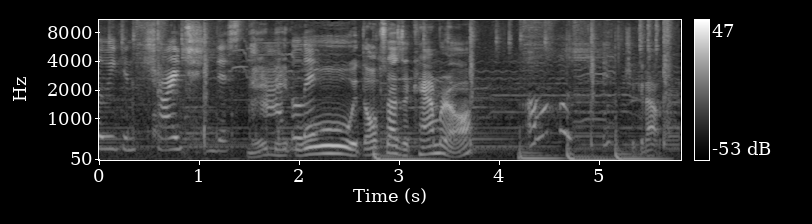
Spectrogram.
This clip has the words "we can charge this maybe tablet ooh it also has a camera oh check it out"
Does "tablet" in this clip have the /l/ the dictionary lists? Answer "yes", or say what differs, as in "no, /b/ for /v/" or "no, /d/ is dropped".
no, /l/ is dropped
